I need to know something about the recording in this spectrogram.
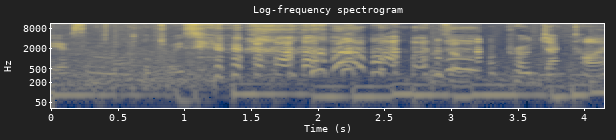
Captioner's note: laughing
